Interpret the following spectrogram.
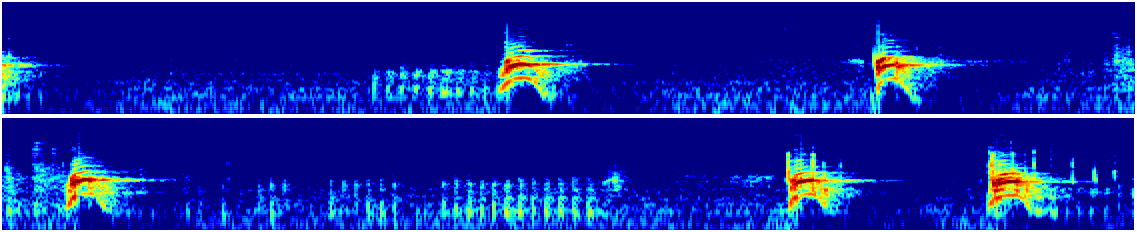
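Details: A male Pekingese guarding his house against an intruder barks in sharp, high single yaps spaced a couple of seconds apart.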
